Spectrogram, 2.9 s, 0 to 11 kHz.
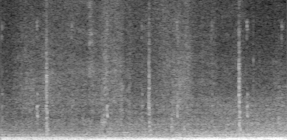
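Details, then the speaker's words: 2017 Toyota Sienna, still under warranty, at highway speed with AC off and windows up; steady deep roar in cabin as if AC fan running, quiet when stopped; excessive wind noise, source not found. "test in highway six Constitution places you will hear the noise as if the AC is on and it's real excessive noise so now complete follow stop it's completely quiet"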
